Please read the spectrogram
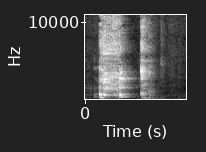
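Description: A person coughing twice in quick succession, the first cough longer and louder than the second.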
